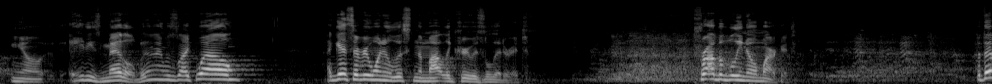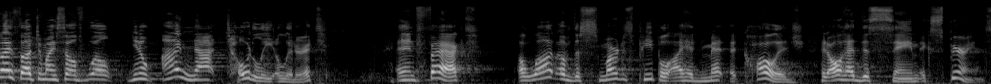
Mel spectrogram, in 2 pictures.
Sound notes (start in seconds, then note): 8.0 laughter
